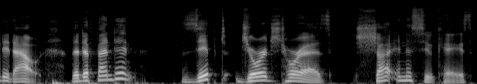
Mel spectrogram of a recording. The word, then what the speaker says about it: Jorge: articles about this story, it's spelled Jorge, but the news always reports on his name like George. So, apparently that's how he pronounced it.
